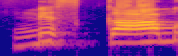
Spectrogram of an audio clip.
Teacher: विसर्ग का मूर्धन्य में परिवर्तन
